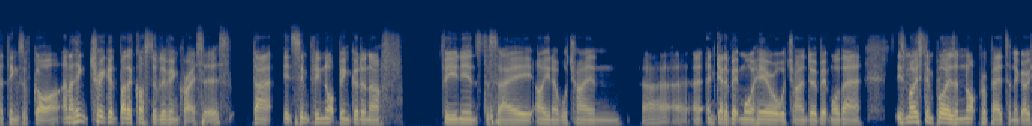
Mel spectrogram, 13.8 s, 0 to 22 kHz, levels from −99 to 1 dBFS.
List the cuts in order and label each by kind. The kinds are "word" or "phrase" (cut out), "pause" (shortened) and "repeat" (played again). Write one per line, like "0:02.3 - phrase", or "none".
0:03.7 - pause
